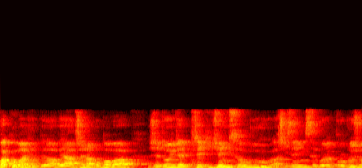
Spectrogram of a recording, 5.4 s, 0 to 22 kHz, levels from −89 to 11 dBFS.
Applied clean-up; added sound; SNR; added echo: none; none; none; reverberation time 0.6 s.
